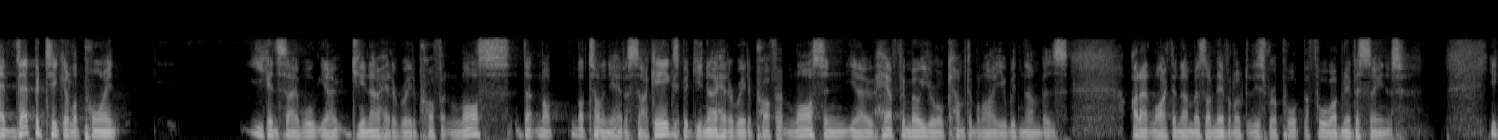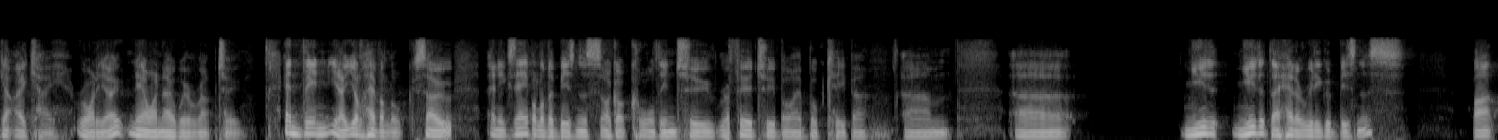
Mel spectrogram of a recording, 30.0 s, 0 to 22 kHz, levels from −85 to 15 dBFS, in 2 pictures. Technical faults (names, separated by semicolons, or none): Bluetooth LC3 compression; lost LE Audio frames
